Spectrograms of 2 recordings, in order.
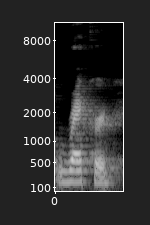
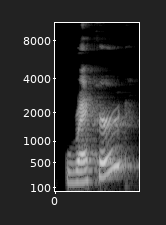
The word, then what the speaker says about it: record: this is a vinyl record listen to the pronunciation record record record record they are written the same way but the pronunciation of these two words uh they are pronounced differently so be careful with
